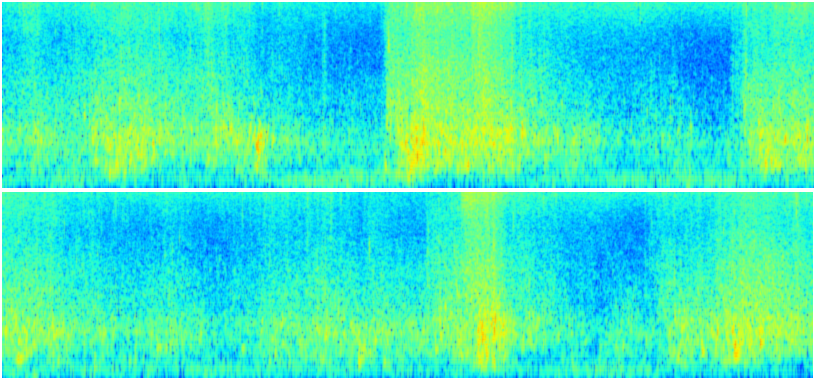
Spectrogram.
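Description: Sea surf: waves breaking and washing in one after another, about five swells that each rise and fall over a second or two.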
